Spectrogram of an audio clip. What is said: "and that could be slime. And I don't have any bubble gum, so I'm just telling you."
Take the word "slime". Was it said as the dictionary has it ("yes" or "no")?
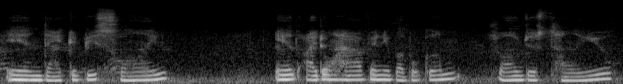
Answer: no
